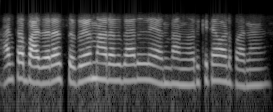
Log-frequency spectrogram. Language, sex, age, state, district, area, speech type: Goan Konkani, female, 18-30, Goa, Canacona, rural, conversation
